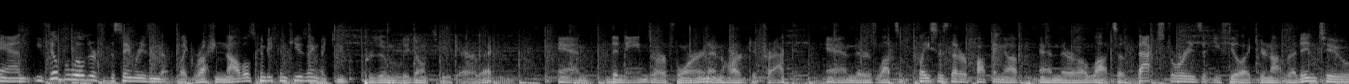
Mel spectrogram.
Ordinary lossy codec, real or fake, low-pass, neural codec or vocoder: Opus, 32 kbps; real; 7.2 kHz; none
